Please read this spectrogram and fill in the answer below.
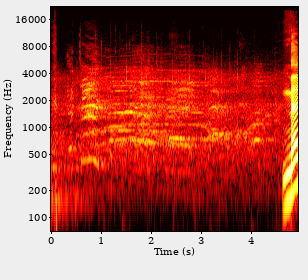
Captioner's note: audience cheering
